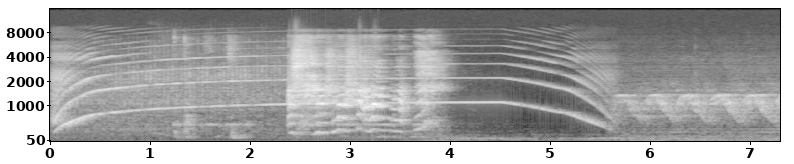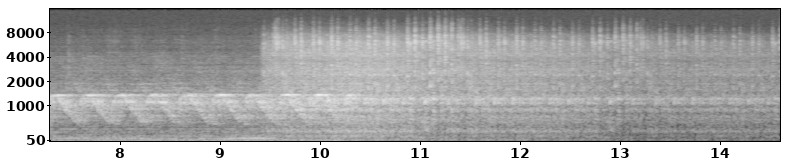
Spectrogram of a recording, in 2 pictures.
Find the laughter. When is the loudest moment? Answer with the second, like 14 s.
3 s.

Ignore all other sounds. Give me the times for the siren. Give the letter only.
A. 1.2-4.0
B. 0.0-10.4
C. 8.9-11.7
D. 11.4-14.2
B.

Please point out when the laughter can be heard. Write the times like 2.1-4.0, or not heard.
1.2-4.0.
